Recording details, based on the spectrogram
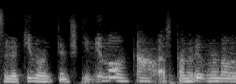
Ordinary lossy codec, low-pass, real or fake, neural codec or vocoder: AAC, 64 kbps; 14.4 kHz; fake; codec, 44.1 kHz, 0.9 kbps, DAC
